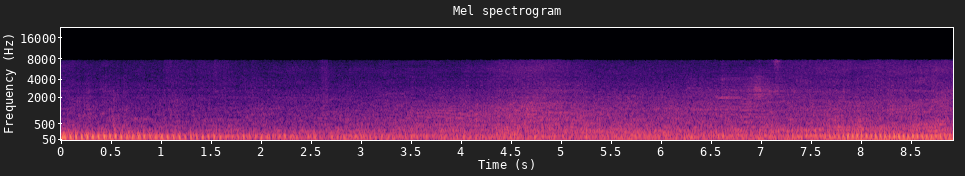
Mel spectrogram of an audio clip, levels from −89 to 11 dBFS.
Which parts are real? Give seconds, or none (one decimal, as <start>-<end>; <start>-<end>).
5.3-6.4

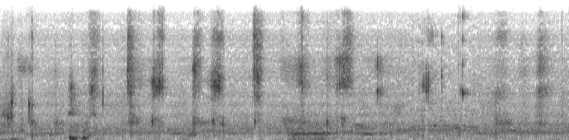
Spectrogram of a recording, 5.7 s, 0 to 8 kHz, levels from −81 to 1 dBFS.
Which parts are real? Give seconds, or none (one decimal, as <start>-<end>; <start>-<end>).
4.1-4.8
